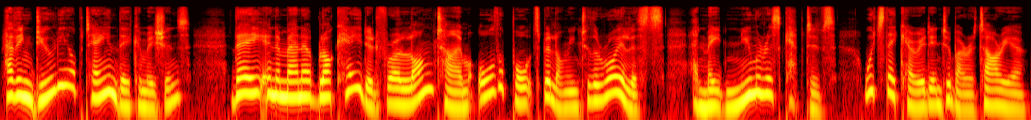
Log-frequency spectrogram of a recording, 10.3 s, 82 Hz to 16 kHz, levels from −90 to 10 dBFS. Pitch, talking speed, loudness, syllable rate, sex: 200 Hz, 175 wpm, -17 LUFS, 5.5 syllables/s, female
